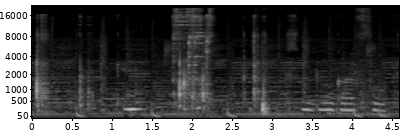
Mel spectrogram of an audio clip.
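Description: Metal spoons and forks clink and rattle against each other in a kitchen as they are put away, a few sharp close clatters and jingles scattered over several seconds.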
